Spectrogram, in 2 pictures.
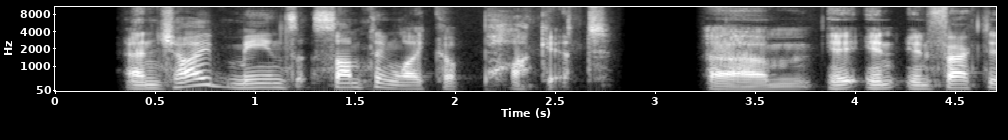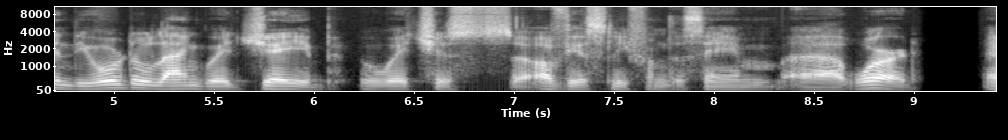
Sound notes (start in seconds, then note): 0.0 speaks Arabic; 5.5 speaks Urdu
